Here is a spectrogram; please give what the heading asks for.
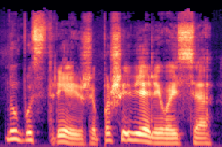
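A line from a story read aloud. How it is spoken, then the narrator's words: Irritated. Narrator (Russian): раздраженно сказал приор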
